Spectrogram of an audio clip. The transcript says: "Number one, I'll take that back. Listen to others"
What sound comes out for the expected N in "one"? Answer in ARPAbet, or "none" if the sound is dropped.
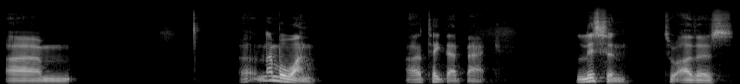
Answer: N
